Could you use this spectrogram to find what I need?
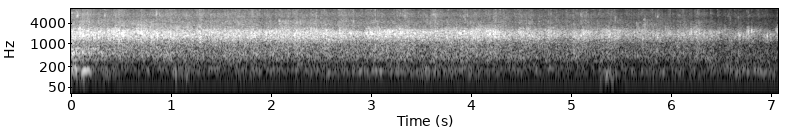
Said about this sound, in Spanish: ¿Cuántos dicen amén? ¿Cuántos dicen amén? El Señor merece un aplauso por esta palabra que nos ha entregado.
